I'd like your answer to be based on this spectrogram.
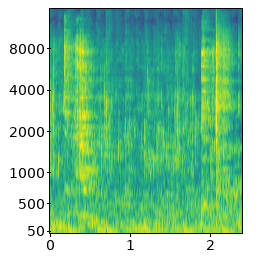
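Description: Metal lid set back onto a cooking pot of ridge gourd simmering on a gas stove in a home kitchen, with two clear clanks of metal on metal over the low bubbling of the pot.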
